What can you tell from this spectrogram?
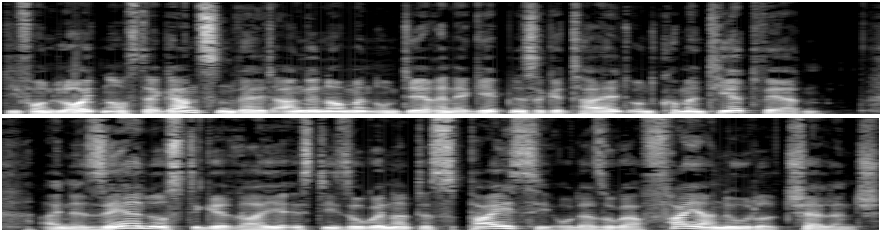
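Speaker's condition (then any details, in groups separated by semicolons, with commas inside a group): No condition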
